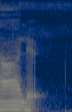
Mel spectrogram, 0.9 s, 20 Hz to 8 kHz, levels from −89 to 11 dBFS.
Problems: low volume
